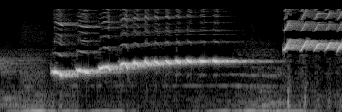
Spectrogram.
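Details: Magpie-robin song used in the morning to set other magpie-robins singing: one long clear whistle slowly rising in pitch for over two seconds, followed by quick high trilled notes, with a low steady hum underneath.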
